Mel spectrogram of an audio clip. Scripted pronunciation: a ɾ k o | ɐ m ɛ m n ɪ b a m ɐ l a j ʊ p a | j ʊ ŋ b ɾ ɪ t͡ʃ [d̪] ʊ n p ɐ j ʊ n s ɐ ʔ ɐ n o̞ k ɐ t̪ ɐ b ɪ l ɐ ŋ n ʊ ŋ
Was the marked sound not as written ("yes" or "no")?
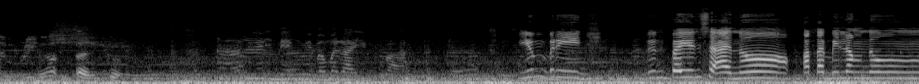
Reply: no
